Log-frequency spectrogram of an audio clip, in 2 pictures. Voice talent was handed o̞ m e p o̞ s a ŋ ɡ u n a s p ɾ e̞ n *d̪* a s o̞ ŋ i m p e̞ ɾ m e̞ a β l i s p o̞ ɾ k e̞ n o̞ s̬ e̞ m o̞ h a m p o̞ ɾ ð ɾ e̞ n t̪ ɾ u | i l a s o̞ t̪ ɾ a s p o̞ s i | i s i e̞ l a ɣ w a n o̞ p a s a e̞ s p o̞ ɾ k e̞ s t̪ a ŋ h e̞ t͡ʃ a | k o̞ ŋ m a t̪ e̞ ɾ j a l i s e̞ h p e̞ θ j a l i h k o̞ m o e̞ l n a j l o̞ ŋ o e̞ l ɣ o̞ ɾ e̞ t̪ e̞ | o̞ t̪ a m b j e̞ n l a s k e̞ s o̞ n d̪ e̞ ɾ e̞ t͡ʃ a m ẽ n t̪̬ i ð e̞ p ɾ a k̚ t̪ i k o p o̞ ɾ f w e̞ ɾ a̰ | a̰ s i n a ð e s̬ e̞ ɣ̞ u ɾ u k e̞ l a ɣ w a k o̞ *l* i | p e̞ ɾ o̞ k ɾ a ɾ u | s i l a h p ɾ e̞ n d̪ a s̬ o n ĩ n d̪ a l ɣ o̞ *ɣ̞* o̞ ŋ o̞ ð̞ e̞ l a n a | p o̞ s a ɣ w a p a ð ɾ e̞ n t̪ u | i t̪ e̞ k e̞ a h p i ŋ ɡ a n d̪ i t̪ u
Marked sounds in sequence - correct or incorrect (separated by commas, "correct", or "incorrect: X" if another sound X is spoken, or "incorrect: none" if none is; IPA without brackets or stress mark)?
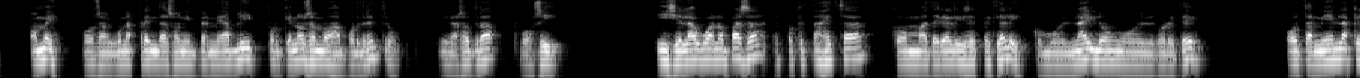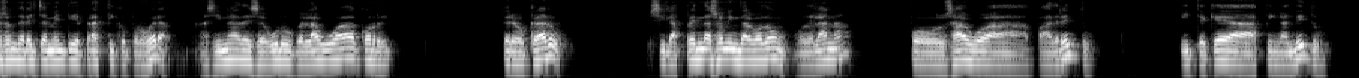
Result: correct, incorrect: r, incorrect: ð̞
